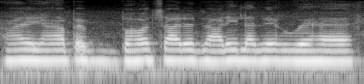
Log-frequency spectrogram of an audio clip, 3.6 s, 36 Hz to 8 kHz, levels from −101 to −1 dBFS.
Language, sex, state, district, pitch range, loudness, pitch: Hindi, male, Punjab, Fazilka, 155-165 Hz, -12 LUFS, 160 Hz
